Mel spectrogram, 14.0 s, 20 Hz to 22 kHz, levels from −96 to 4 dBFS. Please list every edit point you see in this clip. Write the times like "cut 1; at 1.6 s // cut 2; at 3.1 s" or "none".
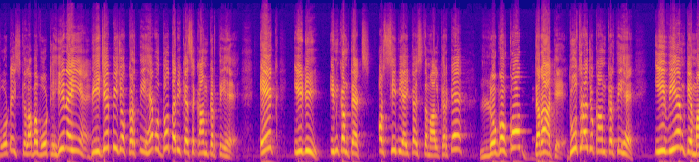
cut 1; at 1.7 s // cut 2; at 11.2 s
